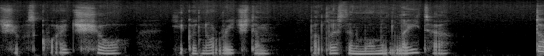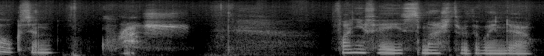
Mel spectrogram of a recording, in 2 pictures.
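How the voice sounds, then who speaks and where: A woman reading a storybook in a soft, breathy ASMR whisper, hushed and soothing. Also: lowish voice, no room sound. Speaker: ASMR reader.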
